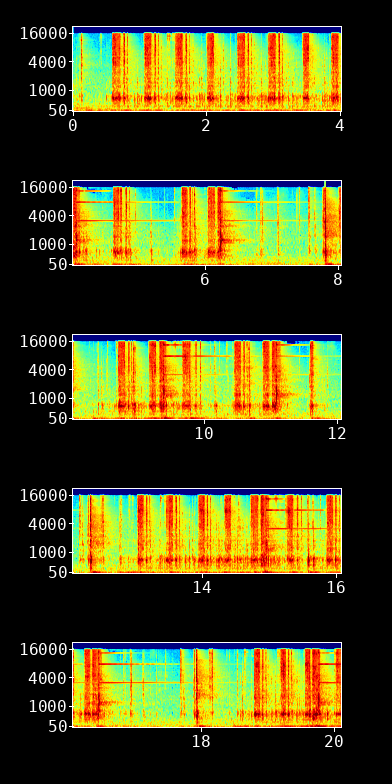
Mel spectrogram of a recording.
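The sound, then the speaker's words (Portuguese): A mechanical calculator being cranked over and over, a steady run of dense, rattling clicks and ratchet-like clatter, with the carriage shifting along in between. No one speaks. “acerca da máquina de calcular mecânica”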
